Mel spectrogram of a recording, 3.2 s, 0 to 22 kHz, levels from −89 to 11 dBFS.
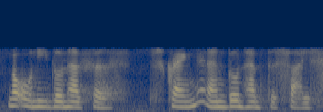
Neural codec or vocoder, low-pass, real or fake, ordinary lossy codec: codec, 16 kHz, 0.8 kbps, ZipCodec; 3.6 kHz; fake; none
